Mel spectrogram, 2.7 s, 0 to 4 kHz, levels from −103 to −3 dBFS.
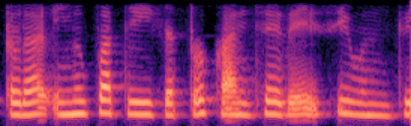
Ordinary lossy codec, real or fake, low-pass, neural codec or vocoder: none; fake; 3.6 kHz; codec, 16 kHz, 0.5 kbps, FunCodec, trained on LibriTTS, 25 frames a second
